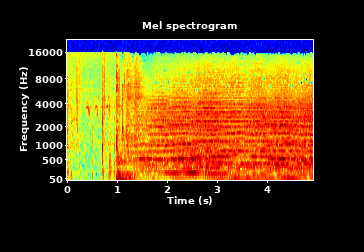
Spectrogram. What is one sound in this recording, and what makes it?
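An orchestra plays music.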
